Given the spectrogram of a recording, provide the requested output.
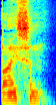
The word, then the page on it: bison: British English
